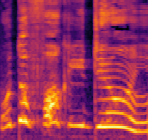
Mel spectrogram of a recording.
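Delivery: high squawk of a shocked stranger at the market; shocked onlooker. Retold or imitated. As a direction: play a startled shopper yelling. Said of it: "people are like".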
